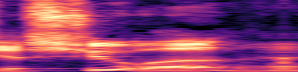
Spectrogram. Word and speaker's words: Yeshua: And not only that, but the name of Joshua. – Yeshua, Is Yeshua, right? In the New Testament, how it would be pronounced is Jesus.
